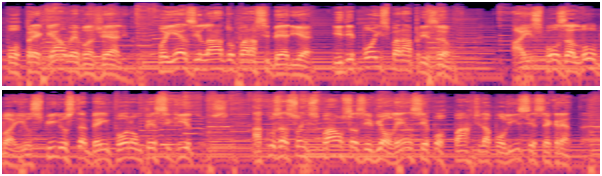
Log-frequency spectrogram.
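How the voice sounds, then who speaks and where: A male radio announcer reads scripted, dramatic narration. His mid-pitched voice moves with very lively intonation over clearly audible guitar music. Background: music, plucked guitar.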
